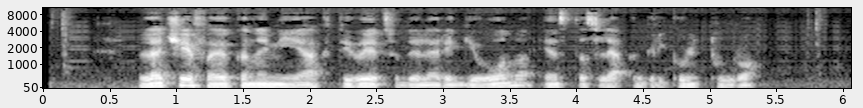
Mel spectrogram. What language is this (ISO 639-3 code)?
epo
